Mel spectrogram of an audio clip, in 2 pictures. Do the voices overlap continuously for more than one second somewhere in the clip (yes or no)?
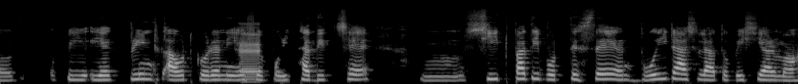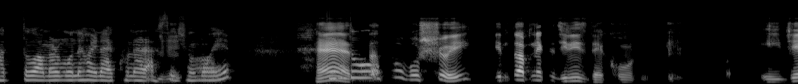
no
